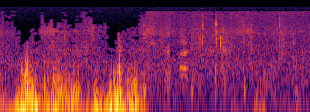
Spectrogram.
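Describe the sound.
Cold wind buffets the microphone on a walk outdoors. Heavy, rumbling gusts come first, then they ease into a fainter, steady breathy rush.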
